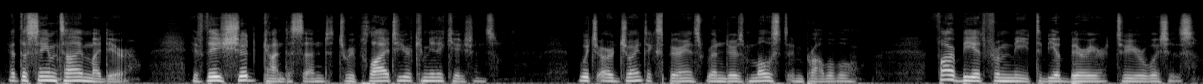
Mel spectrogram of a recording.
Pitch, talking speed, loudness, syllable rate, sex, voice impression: 150 Hz, 160 wpm, -19 LUFS, 5.1 syllables/s, male, masculine, adult-like, slightly soft, refreshing, slightly sincere, slightly unique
